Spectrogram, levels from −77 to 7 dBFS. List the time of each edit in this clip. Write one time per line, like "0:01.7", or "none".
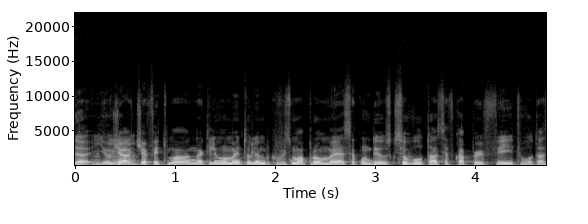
none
